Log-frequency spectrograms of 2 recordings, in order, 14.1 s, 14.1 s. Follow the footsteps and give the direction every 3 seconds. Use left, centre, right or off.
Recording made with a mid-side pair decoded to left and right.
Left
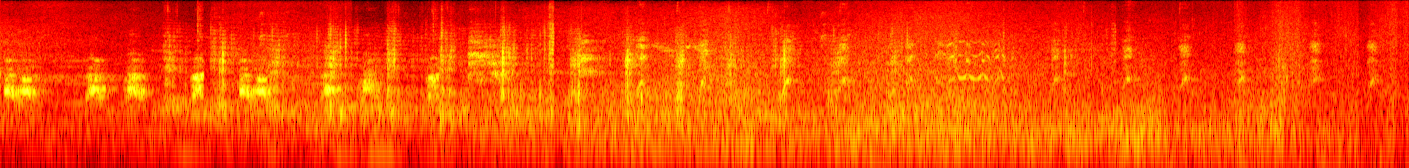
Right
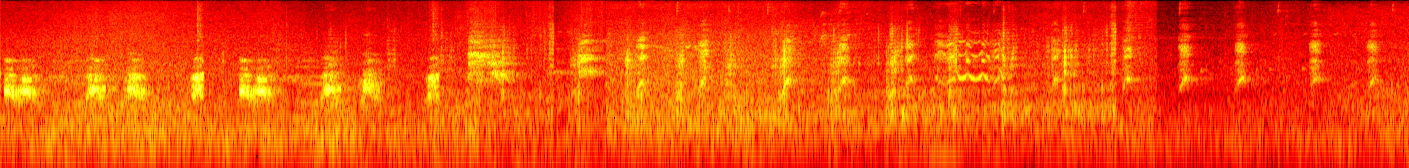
left, left, centre, right, off.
